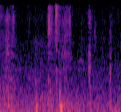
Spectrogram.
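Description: A silicone spatula stirring a crumbly flour, oil and yogurt dough in a glass bowl: a few faint, short scrapes and taps against the glass.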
